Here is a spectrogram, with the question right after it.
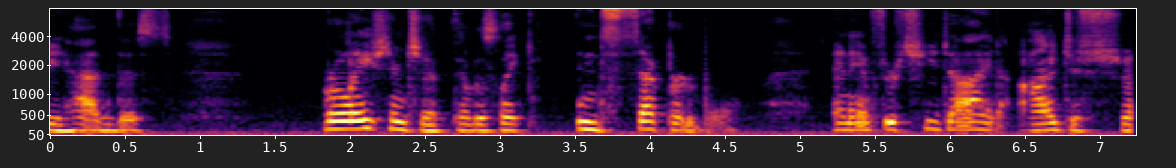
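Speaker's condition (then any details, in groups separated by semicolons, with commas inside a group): Cerebral palsy; present from birth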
